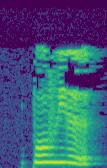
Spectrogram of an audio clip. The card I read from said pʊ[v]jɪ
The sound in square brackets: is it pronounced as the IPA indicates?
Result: yes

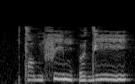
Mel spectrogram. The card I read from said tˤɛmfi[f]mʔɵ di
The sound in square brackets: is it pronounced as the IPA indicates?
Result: no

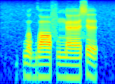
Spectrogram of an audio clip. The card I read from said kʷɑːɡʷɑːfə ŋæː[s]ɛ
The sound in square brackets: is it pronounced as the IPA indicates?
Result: yes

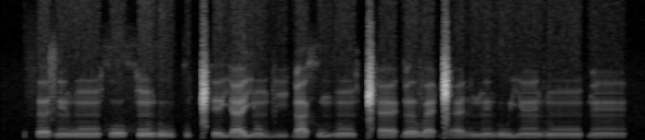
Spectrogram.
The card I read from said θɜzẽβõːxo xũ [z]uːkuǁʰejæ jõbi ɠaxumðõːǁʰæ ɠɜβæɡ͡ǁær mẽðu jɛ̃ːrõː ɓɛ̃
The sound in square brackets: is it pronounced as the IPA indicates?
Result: no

